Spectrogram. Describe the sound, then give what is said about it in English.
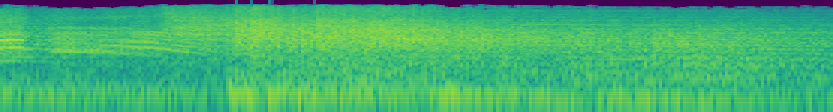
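A chain of internal explosions tears through a space station, building into heavy, sustained booming rumble with a stronger burst about one second in that carries on loudly to the end. “The blast started a chain reaction of internal explosions.”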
